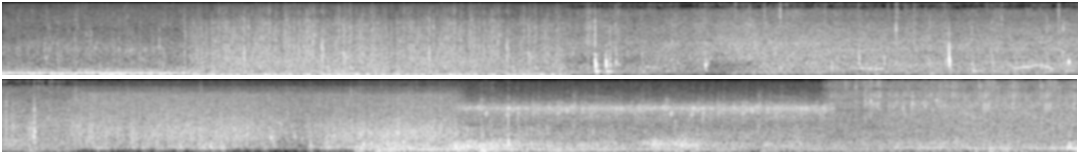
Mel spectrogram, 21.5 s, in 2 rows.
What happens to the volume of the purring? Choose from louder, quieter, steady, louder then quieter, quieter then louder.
quieter.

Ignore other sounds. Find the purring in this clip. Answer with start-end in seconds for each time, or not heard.
14.2-21.4.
